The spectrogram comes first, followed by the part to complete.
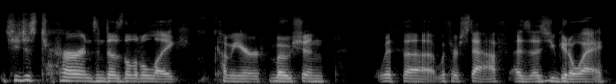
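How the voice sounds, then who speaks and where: A man's voice: medium pitch, fairly even intonation, normal speed, a bit bright. A man working as game master, narrating casually and improvising vivid descriptions.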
